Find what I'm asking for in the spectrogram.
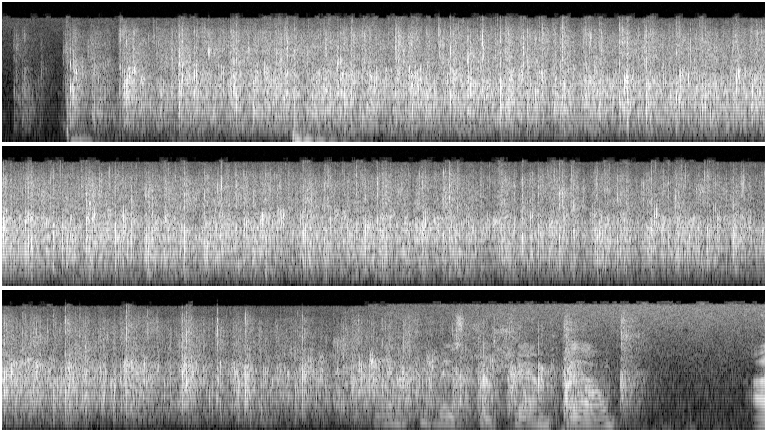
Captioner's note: applause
